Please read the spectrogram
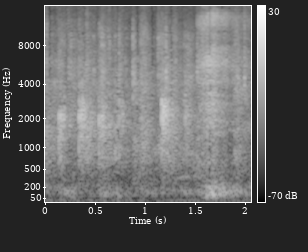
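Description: A church audience applauds after an interview, a soft, dense patter of many hands clapping that holds steady for about two seconds, with a few sharper claps standing out and no voices.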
